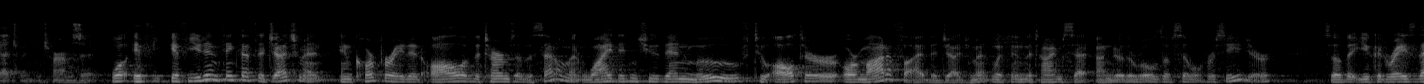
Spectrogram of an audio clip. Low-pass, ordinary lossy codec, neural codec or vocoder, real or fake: 7.2 kHz; MP3, 32 kbps; none; real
